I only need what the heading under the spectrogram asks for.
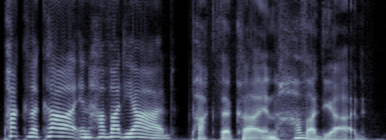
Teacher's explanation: they both drop those R sounds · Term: Boston accent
